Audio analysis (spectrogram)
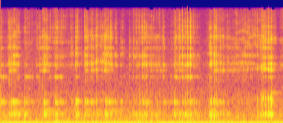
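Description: A black, peach-flavored aluminum soda can is tapped repeatedly with a chopstick. The taps come as quick, light metallic clinks with a bright, tinny ring over a steady low hum.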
